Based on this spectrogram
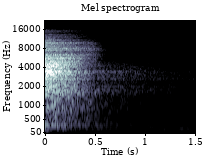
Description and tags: This comes from a drum synth function on an old mysterious electric organ. It also features the analog reverb enabled.
speaker, reverb, cabinet, analog, drums, synth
